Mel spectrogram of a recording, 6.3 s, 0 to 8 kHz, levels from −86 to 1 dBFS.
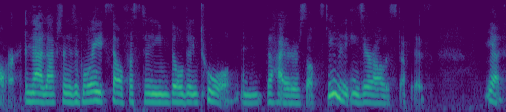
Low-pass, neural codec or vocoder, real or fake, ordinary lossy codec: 7.2 kHz; codec, 16 kHz, 2 kbps, FreqCodec, smaller model; fake; MP3, 32 kbps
